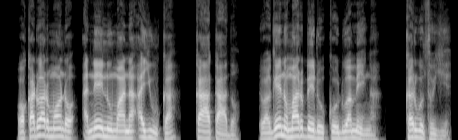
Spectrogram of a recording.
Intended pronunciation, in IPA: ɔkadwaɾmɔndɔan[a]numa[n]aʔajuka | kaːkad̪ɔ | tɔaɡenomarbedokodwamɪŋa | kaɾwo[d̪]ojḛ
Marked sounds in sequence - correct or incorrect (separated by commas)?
incorrect, correct, incorrect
